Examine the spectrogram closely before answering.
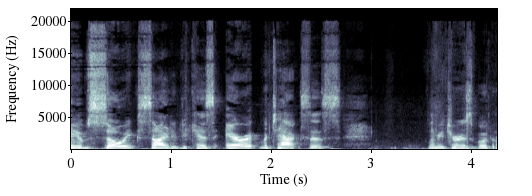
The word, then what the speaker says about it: Metaxas: let me try again Eric Metaxas is that right that's exactly right Eric Metaxas Danny I have figured out how to say his name right but that's not what's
